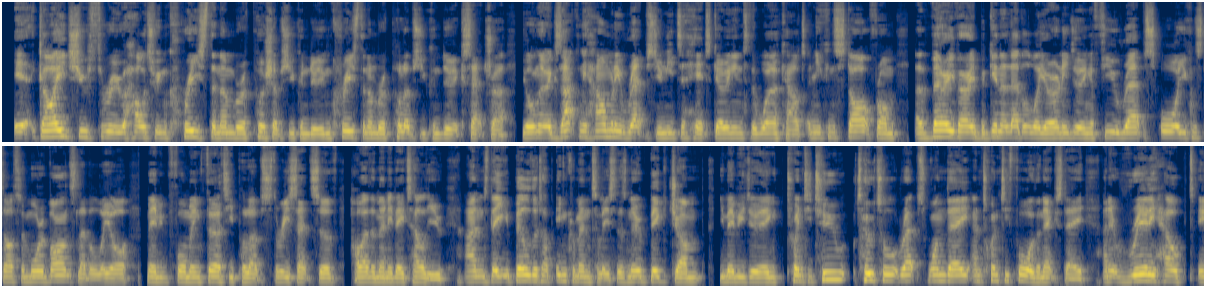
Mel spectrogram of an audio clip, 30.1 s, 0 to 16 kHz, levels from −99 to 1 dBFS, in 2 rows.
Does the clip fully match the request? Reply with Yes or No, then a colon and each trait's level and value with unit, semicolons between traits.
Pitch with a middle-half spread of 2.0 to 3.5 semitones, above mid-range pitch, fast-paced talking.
No: average, 2.8 semitones; medium, 140 Hz; fast, 220 wpm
